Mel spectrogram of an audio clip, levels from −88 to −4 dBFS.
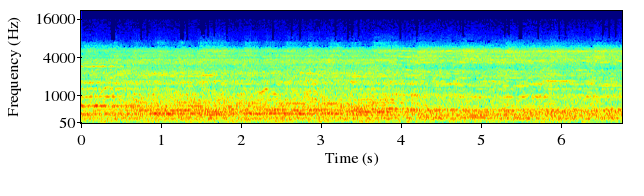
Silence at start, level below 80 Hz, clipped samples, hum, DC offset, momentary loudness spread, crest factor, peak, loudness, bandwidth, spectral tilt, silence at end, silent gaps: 0 s; -44 dBFS; under 0.1%; none; under 0.1%; 2 LU; 12 dB; -8 dBFS; -19 LUFS; 12.5 kHz; -5 dB/octave; 0 s; none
